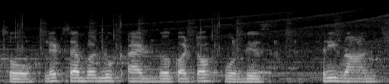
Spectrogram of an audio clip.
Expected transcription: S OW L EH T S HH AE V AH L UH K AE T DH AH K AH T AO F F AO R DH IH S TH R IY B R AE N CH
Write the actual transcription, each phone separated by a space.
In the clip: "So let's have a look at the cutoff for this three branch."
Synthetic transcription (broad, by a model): S OW L EH T S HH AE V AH L UH K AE T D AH K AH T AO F F AO R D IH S T R IY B R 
